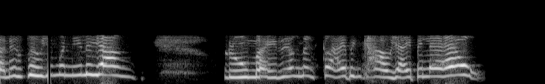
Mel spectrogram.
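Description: Bluetooth CVSD headset codec damage runs through the whole of this speech clip and is plainly audible, consistent with a 64 kbps CVSD link. Each sample is coded as a single up-or-down step whose size adapts to the signal, so the band stops near 4 kHz, loud high-frequency energy outruns the step size and distorts, sibilants turn scratchy, and a granular hiss sits beneath the speech. Unconcealed Bluetooth headset packet loss strikes between 0.48 and 0.54 s, removing about 30 ms of audio. That amount fits several short voice packets dropped on the way between headset and phone. Nothing covers the gap, so silence or an idle pattern fills it, leaving a hole with abrupt edges. Because the adaptive step has to rebuild after the gap, the speech resumes briefly quieter.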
